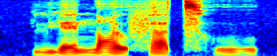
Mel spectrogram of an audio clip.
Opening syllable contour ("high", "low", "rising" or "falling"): high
